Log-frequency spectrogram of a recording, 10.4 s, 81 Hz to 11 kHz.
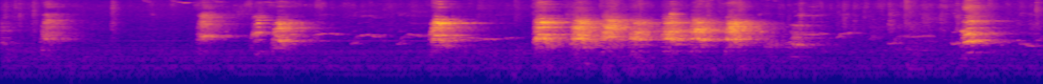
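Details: Boston Terrier puppies born on 3 May, yipping and barking in irregular bursts: a few single yaps, then a quick run of high barks in the middle, and a final yap.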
